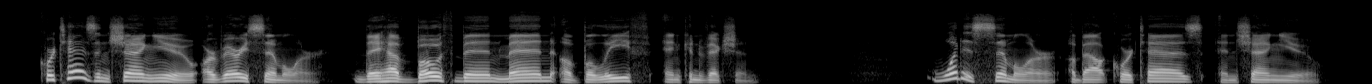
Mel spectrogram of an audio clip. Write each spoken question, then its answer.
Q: What is similar about Cortez and Shang Yu?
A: They have both been men of belief and conviction.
